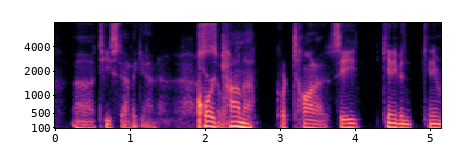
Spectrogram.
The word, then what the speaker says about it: Cortana: There goes my dreams of a Cortina T-stat again. Cortana. Cortana. See, can't even pronounce it right.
